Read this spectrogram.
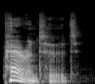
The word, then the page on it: parenthood: British English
